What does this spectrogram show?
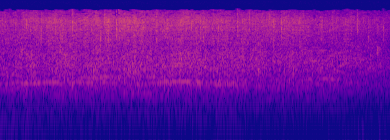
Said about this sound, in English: Do you really think that's why they clapped like that? No. Why did they really clap like that? Bringing the energy up.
